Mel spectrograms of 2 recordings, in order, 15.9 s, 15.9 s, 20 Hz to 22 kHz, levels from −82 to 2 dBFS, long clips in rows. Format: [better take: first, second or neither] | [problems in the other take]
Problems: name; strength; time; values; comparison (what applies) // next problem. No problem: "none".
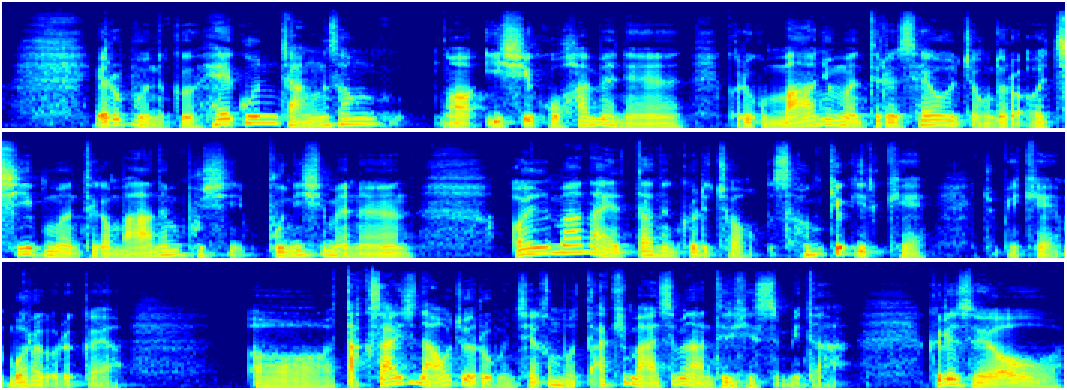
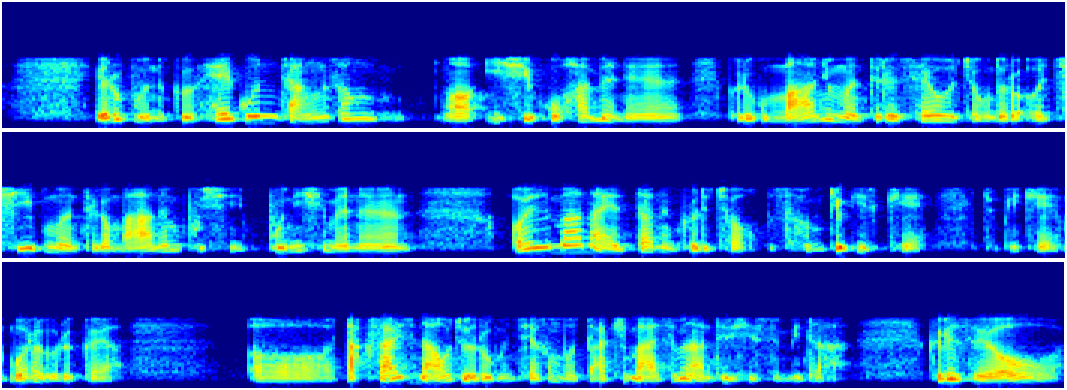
first | phone-call audio; nothing above 3.5 kHz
